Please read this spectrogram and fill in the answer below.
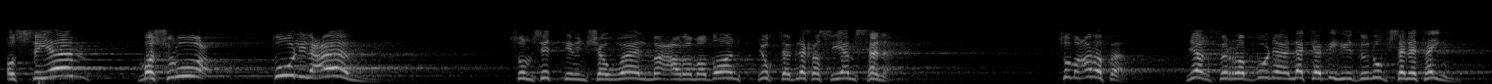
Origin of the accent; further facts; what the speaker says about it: Egypt; اللهم احفظ بلدنا مصر من شر الأشرار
